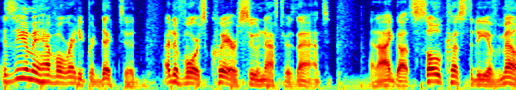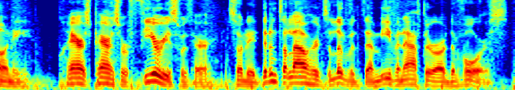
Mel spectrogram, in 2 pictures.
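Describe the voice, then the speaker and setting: A woman voicing a betrayed young husband and father who narrates an animated story, indignant in the arguments and matter-of-fact when recounting. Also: very deep voice, brisk, soft background music, full character voice.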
